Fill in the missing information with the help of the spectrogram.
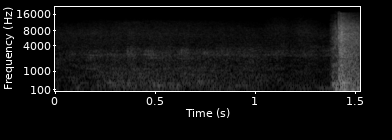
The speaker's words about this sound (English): I'm going to close the door here because Chinch is telling me that you can hear the yard work. So let me just close this real quick. Make it a little less noisy.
